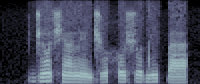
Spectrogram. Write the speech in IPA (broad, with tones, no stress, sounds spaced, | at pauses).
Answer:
d͡ʒ ɔ̃˦ ʃ ã˧ l ɛ̃˨ d͡ʒ o˧ h o˦ ʃ o˦ d ĩ˦ k͡p a˧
